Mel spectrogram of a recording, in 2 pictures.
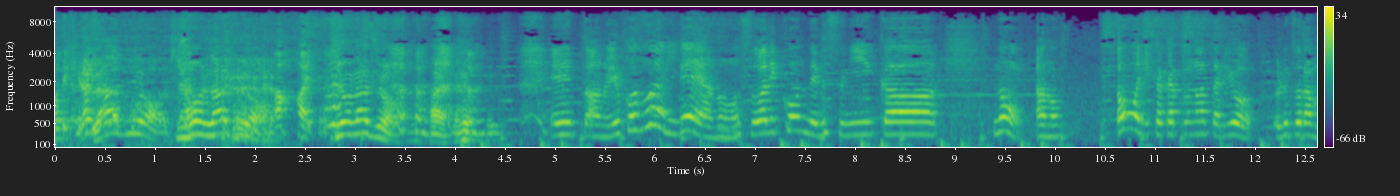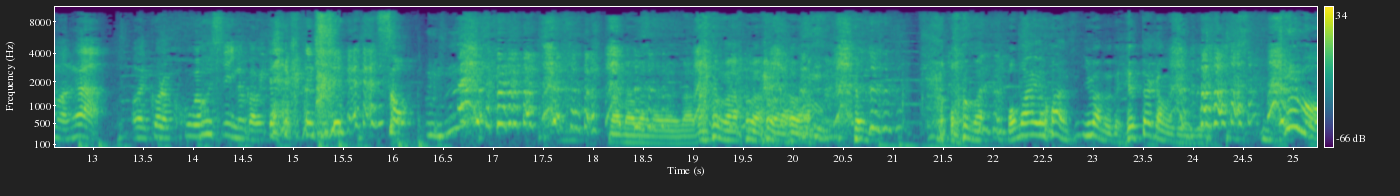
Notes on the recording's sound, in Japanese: ムービーカメラ収録してますのでノイズが入ってます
